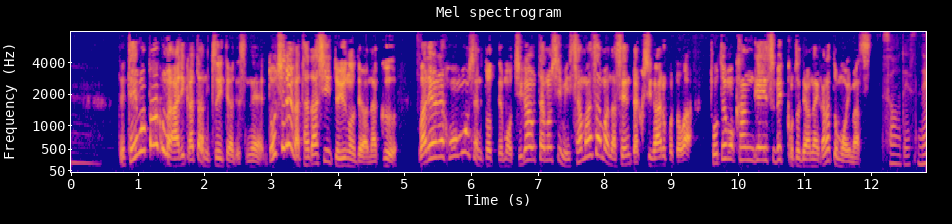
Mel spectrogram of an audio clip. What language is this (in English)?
Japanese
